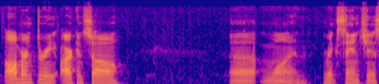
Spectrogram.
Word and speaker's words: Rick Sanchez: okay yeah we're good i can't say that name right quick i say like ris chan says i think it's what i try to say it's rick sanchez that is the correct way to say that am going once going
